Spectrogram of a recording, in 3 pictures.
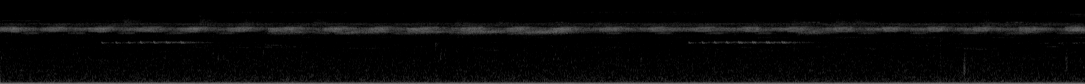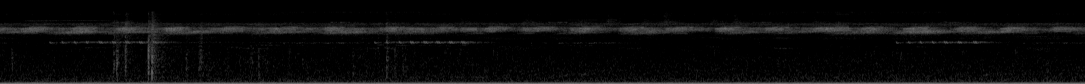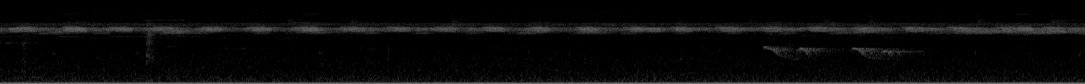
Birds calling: Buff-throated Woodcreeper (Xiphorhynchus guttatus), unidentified bird, Amazonian Motmot (Momotus momota), Hauxwell's Thrush (Turdus hauxwelli)

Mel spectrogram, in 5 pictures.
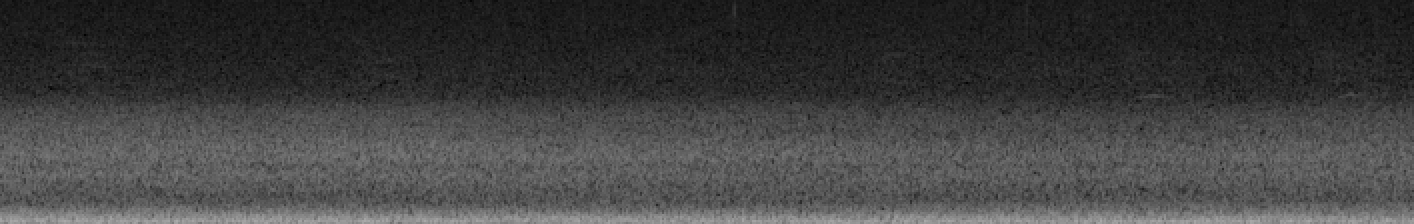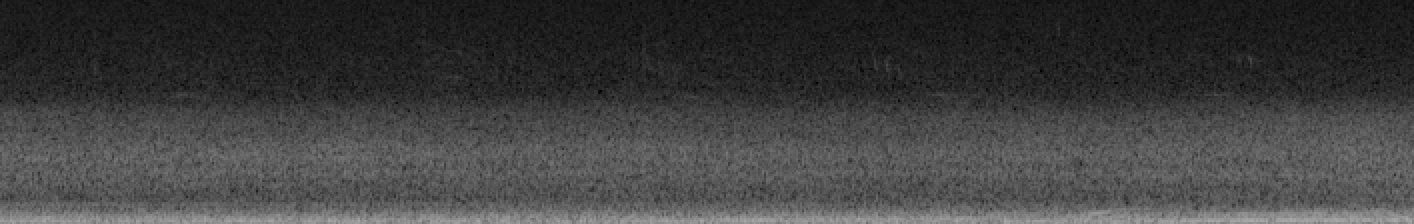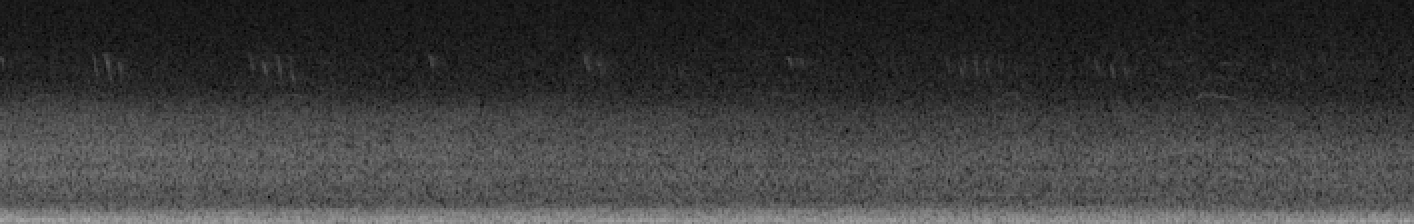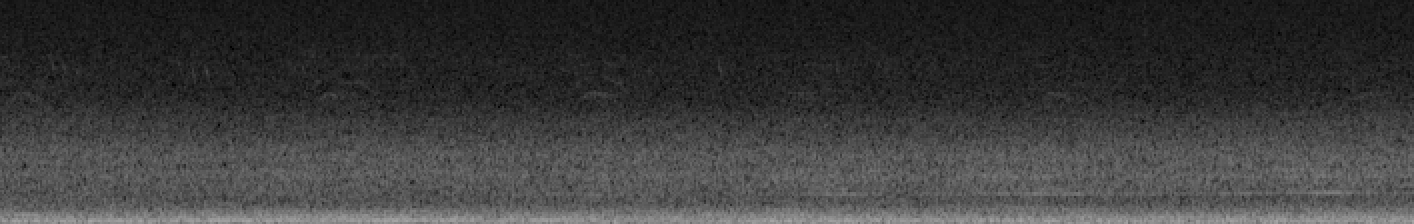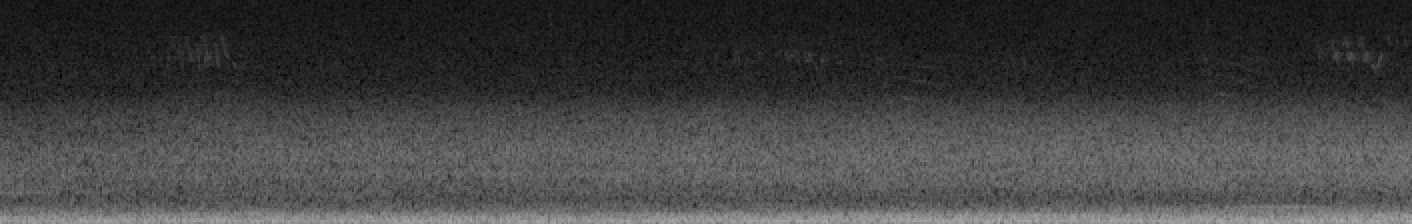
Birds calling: American Goldfinch (Spinus tristis), Yellow Warbler (Setophaga petechia)

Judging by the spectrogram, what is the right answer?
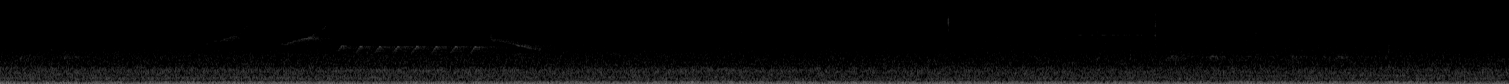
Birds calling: Northern Cardinal (Cardinalis cardinalis), American Crow (Corvus brachyrhynchos)

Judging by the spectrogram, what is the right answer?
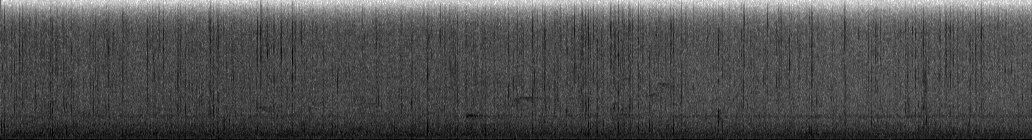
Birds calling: Veery (Catharus fuscescens)

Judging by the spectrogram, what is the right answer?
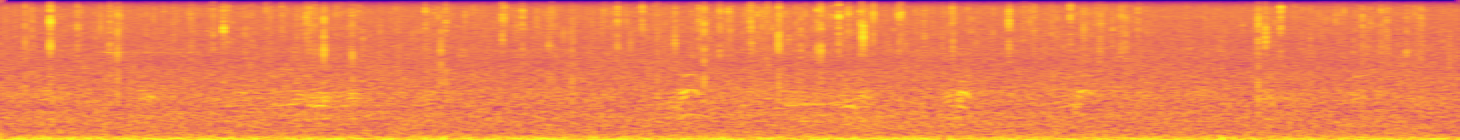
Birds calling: Canada Goose (Branta canadensis)

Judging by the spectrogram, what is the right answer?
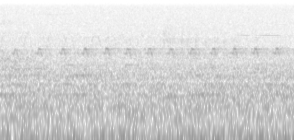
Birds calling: Northern Flicker (Colaptes auratus), Great Crested Flycatcher (Myiarchus crinitus)

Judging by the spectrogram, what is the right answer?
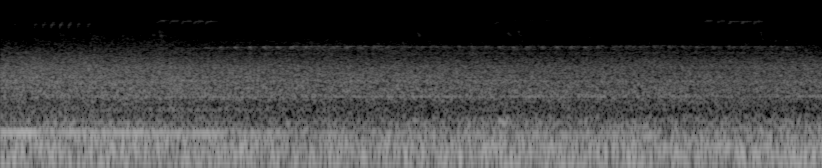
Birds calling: Northern Flicker (Colaptes auratus), Black-capped Chickadee (Poecile atricapillus), unidentified bird

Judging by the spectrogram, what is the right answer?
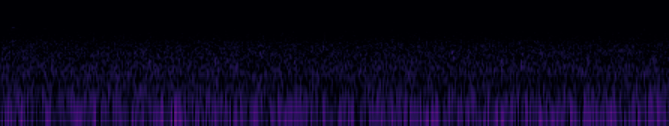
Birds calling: Gray-crowned Rosy-Finch (Leucosticte tephrocotis)

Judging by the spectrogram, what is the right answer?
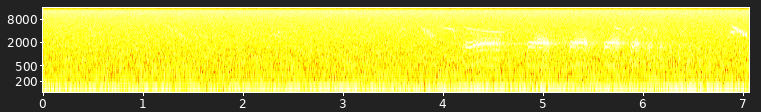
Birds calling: Erckel's Francolin (Pternistis erckelii)

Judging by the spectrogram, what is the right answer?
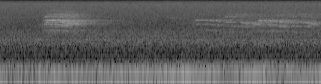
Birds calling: Blue Jay (Cyanocitta cristata)

